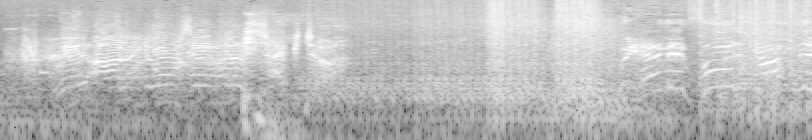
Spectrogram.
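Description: Machine-gun fire in a strategy battle game, bursts of shooting and impacts mixed with battlefield noise, running under a commentator's steady talk.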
